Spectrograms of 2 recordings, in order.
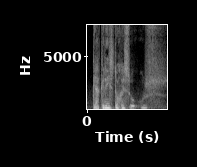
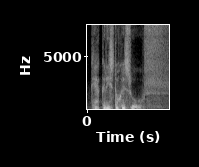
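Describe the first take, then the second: No difference in how they are said.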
